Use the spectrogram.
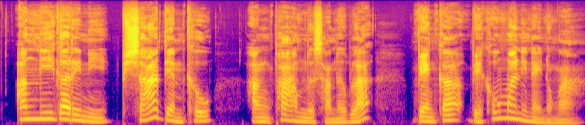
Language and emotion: Bodo, fearful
